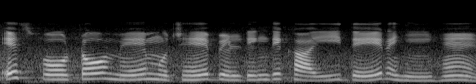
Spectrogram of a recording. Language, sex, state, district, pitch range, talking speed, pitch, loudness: Hindi, female, Madhya Pradesh, Katni, 200-230 Hz, 115 wpm, 215 Hz, -21 LUFS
